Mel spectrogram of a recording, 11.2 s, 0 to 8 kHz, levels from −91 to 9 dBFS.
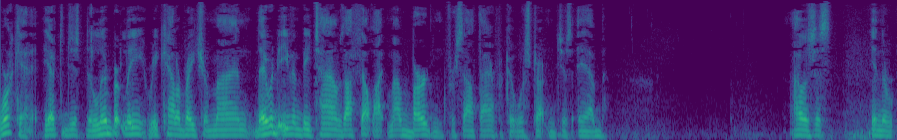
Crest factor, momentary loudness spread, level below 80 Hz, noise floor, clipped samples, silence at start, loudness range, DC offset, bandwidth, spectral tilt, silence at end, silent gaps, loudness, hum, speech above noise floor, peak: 20 dB; 13 LU; -60 dBFS; -72 dBFS; under 0.1%; 0 s; 12 LU; under 0.1%; 8 kHz; -6.5 dB/octave; 0.05 s; none; -35 LUFS; none; 38 dB; -14 dBFS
